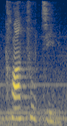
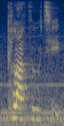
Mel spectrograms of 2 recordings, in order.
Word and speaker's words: clafoutis: Clafoutis. Clafoutis.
